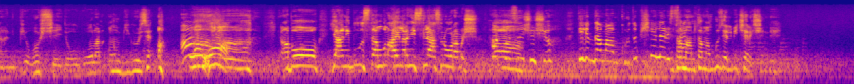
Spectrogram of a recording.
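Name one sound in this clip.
A man talks loudly and with animation outdoors, close by.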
